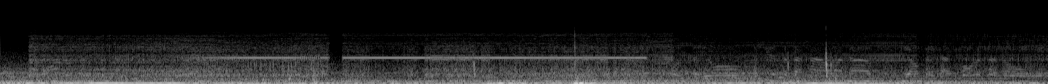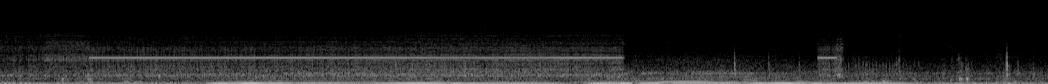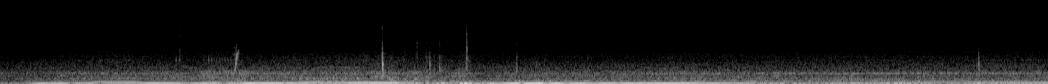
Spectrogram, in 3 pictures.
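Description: Car engine and road rumble heard from inside the cabin while driving in town traffic, swelling and easing with speed. For a stretch in the first half, a faint steady high tone and hiss lie over the rumble.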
